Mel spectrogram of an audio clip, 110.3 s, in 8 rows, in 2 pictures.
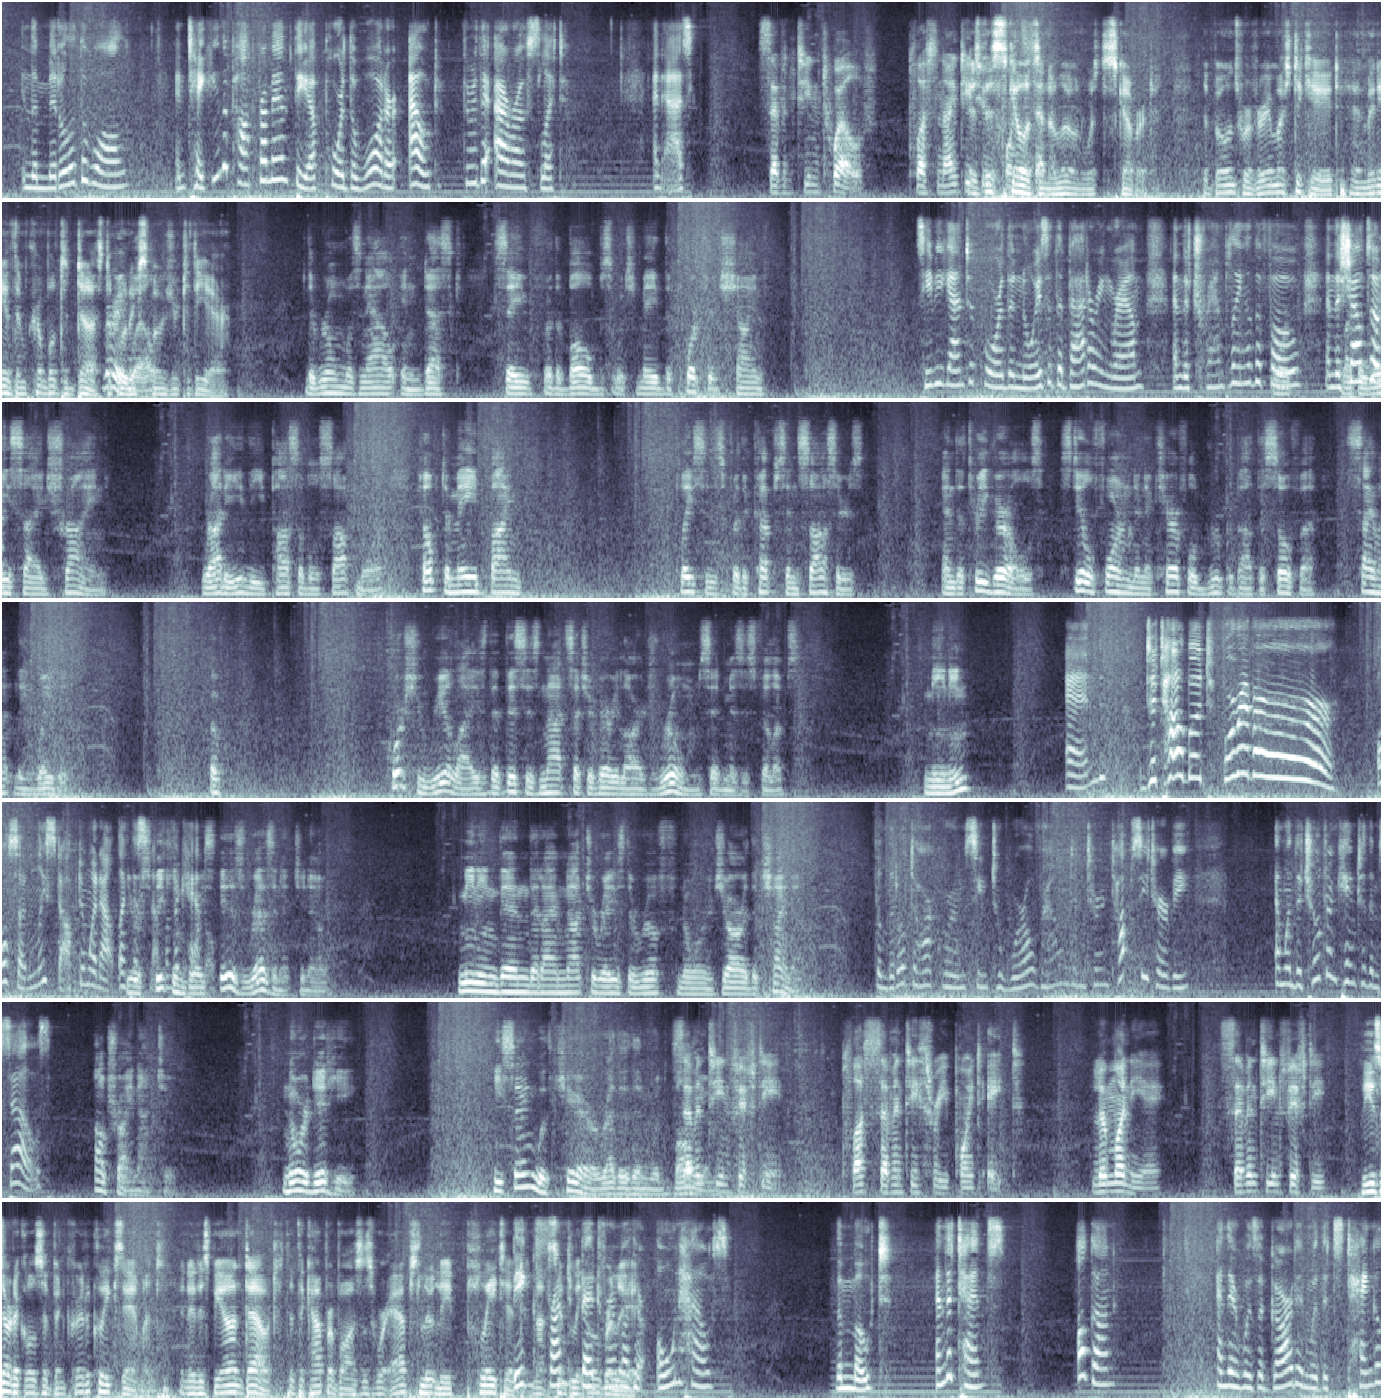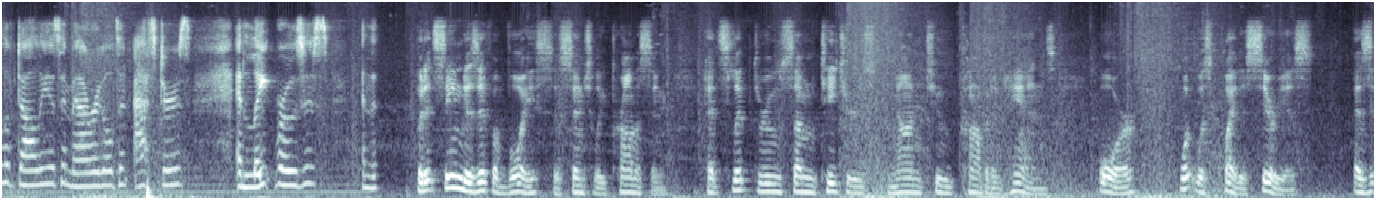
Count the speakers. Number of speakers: four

